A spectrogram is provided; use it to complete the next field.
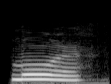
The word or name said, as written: moeurs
